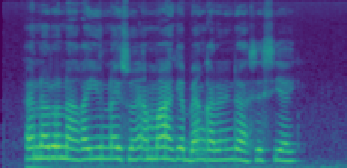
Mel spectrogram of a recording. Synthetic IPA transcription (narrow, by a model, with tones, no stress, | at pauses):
ɛ˦na˦ɾo˦na˨ka˦ji˦na˦i˦su˨a˦mːa˦˨ɡɛ˦bɛ˦ŋka˨ɾa˦ni˦da˨se˦si˦ja˦i˦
